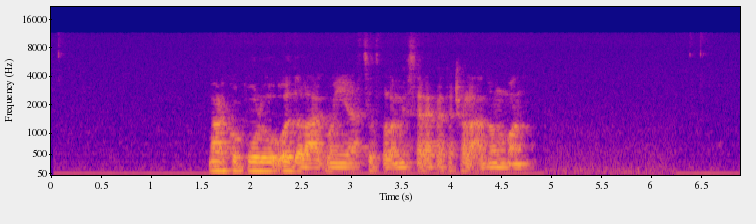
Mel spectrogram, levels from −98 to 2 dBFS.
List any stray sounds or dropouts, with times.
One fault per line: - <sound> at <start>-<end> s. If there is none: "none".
none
